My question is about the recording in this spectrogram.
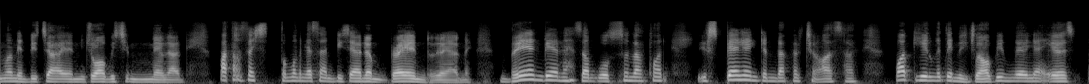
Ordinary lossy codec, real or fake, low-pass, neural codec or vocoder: none; fake; none; codec, 16 kHz, 0.5 kbps, FreqCodec, larger model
